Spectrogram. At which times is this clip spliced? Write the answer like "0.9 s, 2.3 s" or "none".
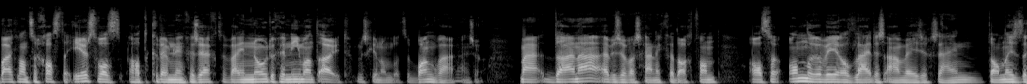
none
